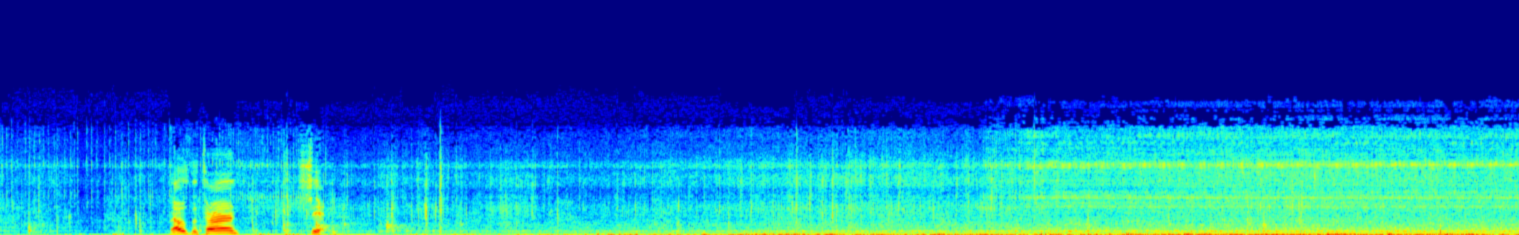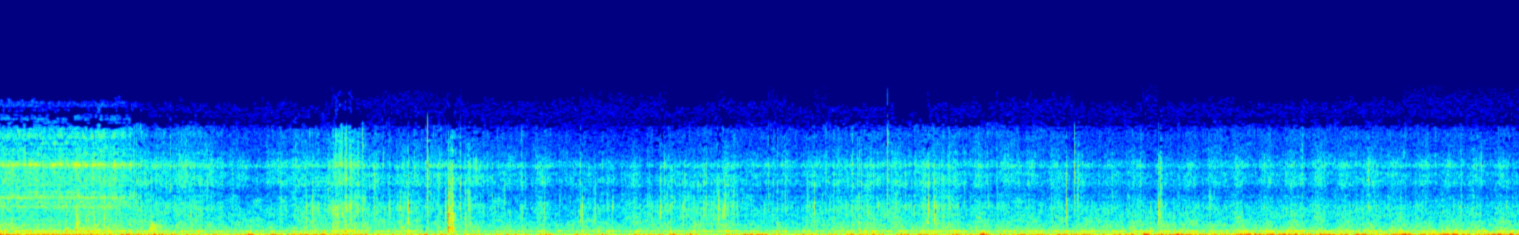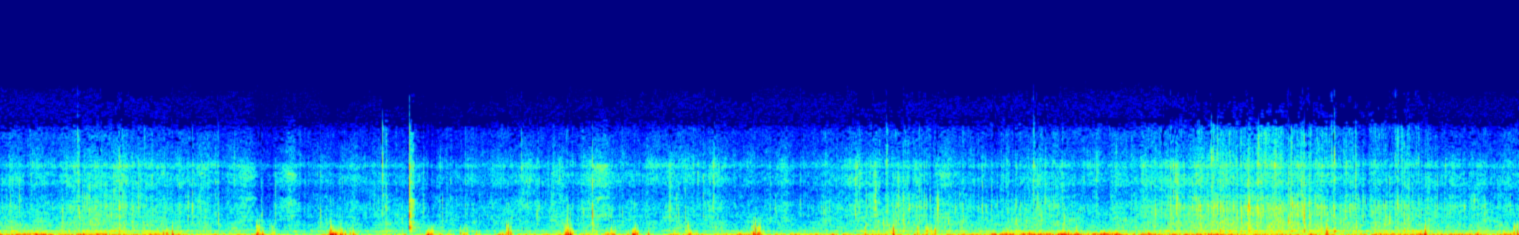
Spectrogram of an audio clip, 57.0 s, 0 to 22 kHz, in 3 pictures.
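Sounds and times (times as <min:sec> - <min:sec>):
tyres crunching on gravel: 0:00.0 - 0:41.2, 0:41.8 - 0:56.9
steady hum: 0:02.0 - 0:24.2
wind on microphone: 0:05.5 - 0:56.9
high whine: 0:06.6 - 0:22.1.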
